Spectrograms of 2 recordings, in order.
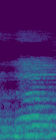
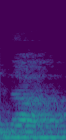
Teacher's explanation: لام زبر ل اور لام زبر الف لا، آدھی آواز سے پوری آواز میں پڑھا تو معنی تبدیل ہو گئے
